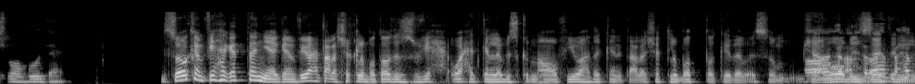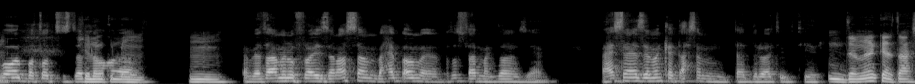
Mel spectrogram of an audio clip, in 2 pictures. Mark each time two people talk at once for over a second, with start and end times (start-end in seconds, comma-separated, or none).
8.1-9.3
